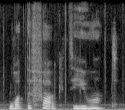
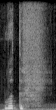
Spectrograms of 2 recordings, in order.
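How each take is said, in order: First: It is said in an angry, commanding tone. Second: It is said as a frightened whimper.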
